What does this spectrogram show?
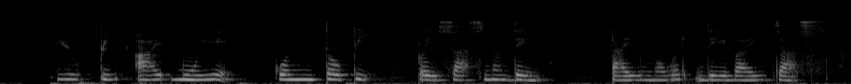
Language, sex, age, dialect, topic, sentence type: Marathi, female, 25-30, Northern Konkan, banking, statement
